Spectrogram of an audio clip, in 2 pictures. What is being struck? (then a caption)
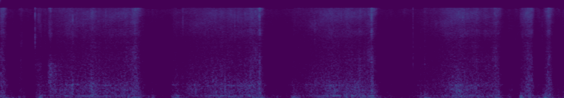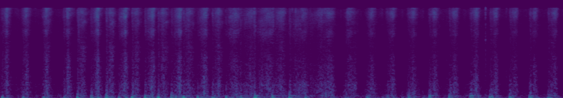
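Faux fur microphone windscreen. Long natural nails dig into and scratch a grey and black faux-fur microphone windscreen, gripping it from both sides. A dense, low, muffled rustling and scraping comes first, then it breaks into quick, uneven bursts of scratching that repeat rapidly.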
